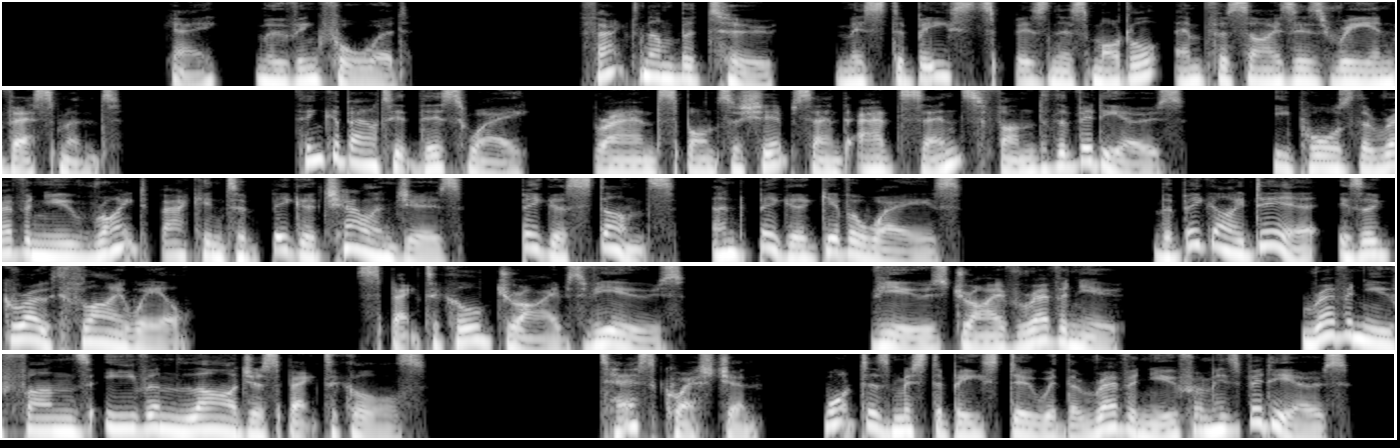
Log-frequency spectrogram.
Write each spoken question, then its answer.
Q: What does MrBeast do with the revenue from his videos?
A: Correct answer. He reinvests it.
